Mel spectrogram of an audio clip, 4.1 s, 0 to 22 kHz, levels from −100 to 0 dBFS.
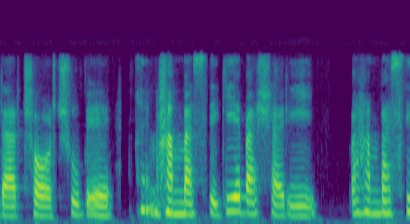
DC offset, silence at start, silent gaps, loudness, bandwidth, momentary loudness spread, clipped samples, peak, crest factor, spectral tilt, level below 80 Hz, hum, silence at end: under 0.1%; 0 s; none; -20 LUFS; 8.4 kHz; 10 LU; under 0.1%; -4 dBFS; 16 dB; -5 dB/octave; -56 dBFS; none; 0 s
